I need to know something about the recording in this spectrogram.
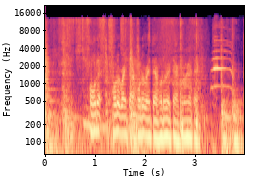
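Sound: trapped cat meowing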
